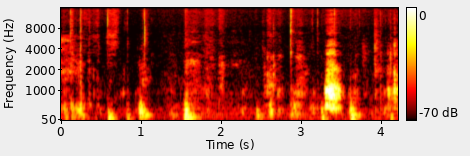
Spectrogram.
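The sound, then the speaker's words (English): A dog barks in short, scattered bursts, with one louder bark near the end, amid soft panting and faint background clatter. “Okay, dog, stop barking.”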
